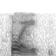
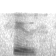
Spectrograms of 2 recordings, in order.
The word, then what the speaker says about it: Seuss: Now, if you want to be a purist, he's of German extraction. It's actually Seuss, not Seuss, but no one ever pronounced it that way.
